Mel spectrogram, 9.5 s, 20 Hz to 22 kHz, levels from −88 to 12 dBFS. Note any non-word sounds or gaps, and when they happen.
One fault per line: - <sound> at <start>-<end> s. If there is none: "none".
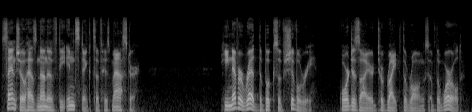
none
